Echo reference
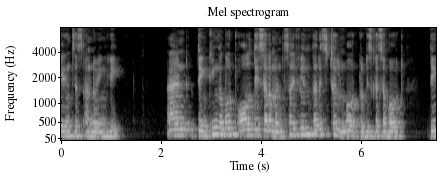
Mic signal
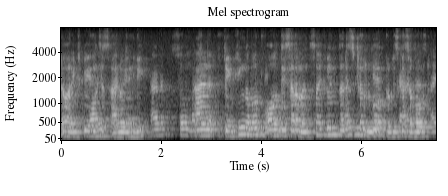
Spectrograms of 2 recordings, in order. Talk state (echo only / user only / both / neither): both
